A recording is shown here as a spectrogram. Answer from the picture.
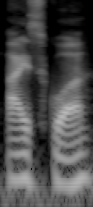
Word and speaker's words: ISQua: And also the National Accredititation Board for Hospitals and Healthcare Providers, NABH, plus Supreme Consultancy and Isqua, that's the International Society for Quality and Healthcare. Isqua, yeah, pronounced ISQUA.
